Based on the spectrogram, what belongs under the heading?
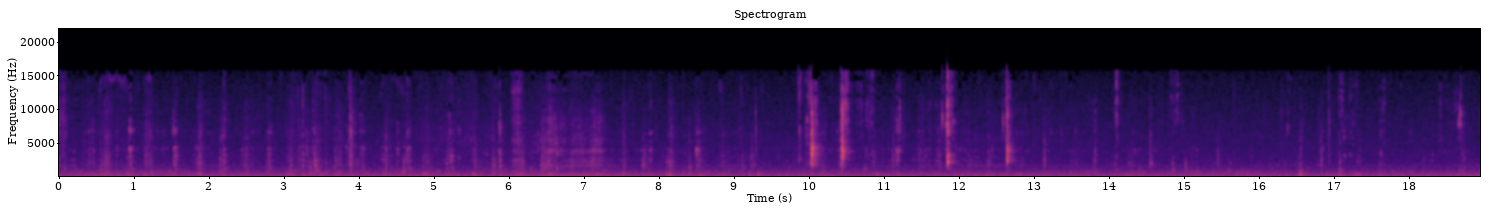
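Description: Close-miked chewing of a mouthful of crispy fried veg samosa: soft, wet mouth sounds, with a few sharp clicks about halfway through.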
